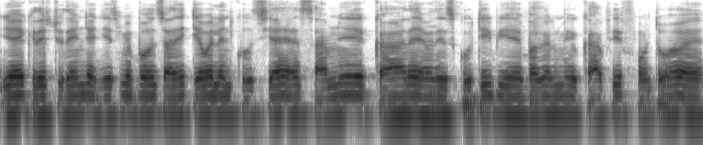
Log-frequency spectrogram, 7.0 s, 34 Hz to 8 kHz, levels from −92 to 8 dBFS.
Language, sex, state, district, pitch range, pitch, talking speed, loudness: Hindi, male, Haryana, Rohtak, 105-110 Hz, 110 Hz, 205 wpm, -15 LUFS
